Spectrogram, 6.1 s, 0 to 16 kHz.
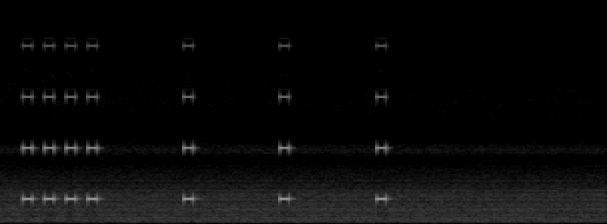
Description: Beep code, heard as beeps from a small speaker, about 1800 Hz. 4-1-1-1.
